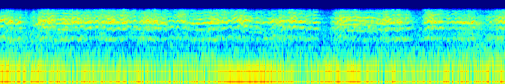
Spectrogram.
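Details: A large flock of corellas feeding in a Norfolk Pine tree right in front of an apartment balcony. Dense, harsh, overlapping screeching fills the whole stretch without pause, with a low rumble underneath.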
